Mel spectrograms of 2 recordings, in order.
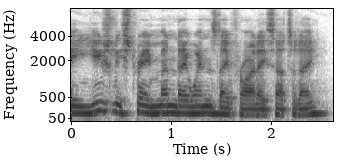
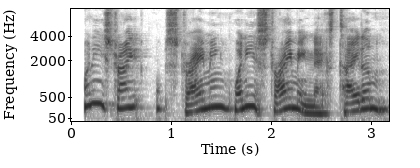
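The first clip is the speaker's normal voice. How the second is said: Australian accent creeping in, pitched up; 9 semitones higher than usual. Asking a streamer when they stream next, slipping into Australian accent. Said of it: "I went all Australian for some reason".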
